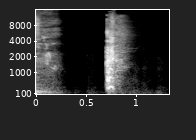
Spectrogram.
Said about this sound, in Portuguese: Fui fazer uma graça, acho que espirrei demais.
